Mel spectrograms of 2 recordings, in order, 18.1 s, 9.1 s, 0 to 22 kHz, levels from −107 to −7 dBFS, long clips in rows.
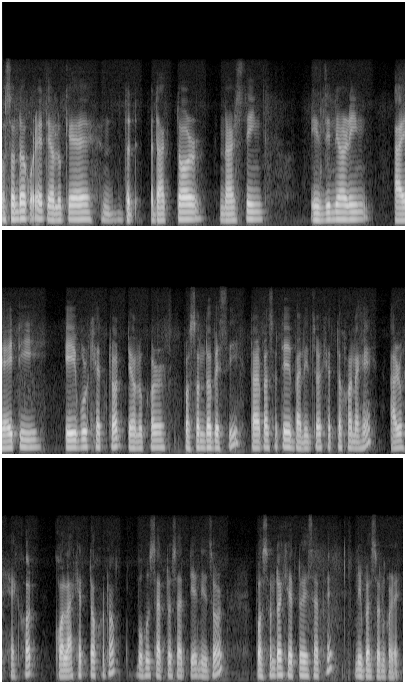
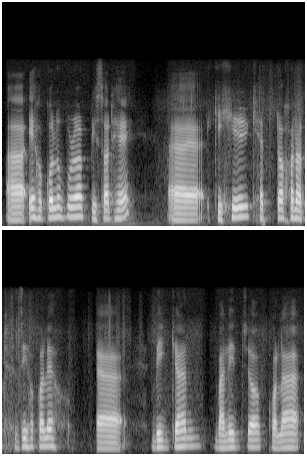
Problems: background sounds at intervals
